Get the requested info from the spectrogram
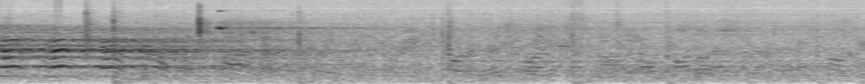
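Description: A long, held shout of "go" over the hubbub of players on a basketball court, with scattered sharp thumps of basketballs bouncing on the hardwood, echoing in a large empty arena.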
